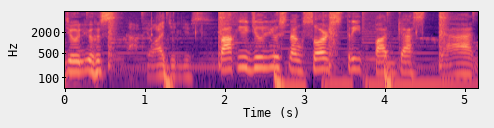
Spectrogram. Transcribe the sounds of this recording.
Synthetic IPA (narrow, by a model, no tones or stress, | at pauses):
d͡ʒuːljʊs | akjʊkad͡ʒuljʊs | paːkjʊd͡ʒuljʊsnɐŋsoɹst̪ɾit̪̚pad̪̚kast̪̚jan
